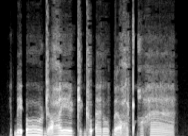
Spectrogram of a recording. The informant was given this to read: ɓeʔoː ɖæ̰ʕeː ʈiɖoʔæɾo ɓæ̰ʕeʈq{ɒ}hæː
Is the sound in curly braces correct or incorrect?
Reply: correct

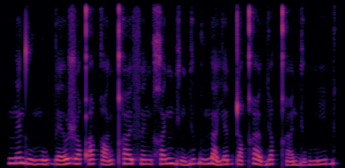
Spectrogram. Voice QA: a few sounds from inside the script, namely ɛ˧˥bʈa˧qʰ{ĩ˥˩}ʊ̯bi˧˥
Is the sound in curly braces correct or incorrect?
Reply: incorrect: i˥˩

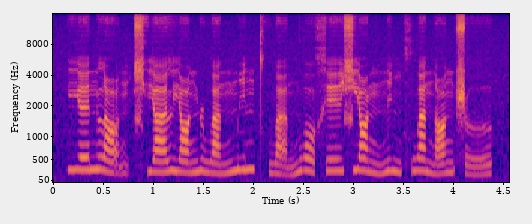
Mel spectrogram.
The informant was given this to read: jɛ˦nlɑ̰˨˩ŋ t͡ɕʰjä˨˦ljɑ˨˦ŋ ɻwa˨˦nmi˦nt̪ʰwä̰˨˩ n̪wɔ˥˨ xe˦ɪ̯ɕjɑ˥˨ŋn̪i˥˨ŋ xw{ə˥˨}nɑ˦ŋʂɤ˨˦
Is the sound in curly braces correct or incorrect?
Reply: incorrect: a˥˨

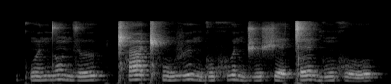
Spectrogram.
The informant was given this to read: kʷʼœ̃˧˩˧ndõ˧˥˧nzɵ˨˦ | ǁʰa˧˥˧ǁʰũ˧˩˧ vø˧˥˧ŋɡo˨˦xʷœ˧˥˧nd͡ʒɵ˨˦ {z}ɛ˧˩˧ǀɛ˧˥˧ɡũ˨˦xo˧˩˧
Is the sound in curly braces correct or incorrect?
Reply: incorrect: ʃ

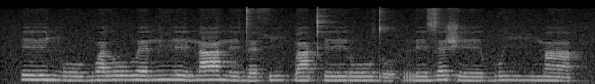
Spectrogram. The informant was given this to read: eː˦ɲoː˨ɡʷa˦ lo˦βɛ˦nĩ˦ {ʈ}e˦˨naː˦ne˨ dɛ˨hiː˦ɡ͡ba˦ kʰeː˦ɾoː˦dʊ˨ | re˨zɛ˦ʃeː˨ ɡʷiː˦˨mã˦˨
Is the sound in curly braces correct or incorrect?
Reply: incorrect: ɾ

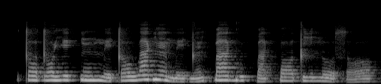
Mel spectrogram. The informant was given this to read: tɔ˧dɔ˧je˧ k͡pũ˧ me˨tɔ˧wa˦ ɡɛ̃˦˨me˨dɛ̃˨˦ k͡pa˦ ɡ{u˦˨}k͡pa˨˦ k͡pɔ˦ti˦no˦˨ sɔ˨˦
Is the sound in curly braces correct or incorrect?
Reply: correct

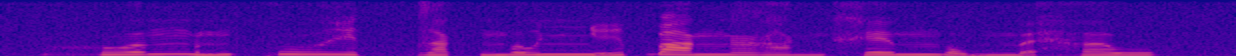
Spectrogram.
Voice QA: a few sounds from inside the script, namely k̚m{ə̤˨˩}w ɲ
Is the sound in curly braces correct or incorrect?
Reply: incorrect: ə˧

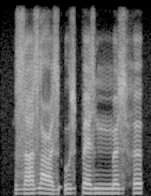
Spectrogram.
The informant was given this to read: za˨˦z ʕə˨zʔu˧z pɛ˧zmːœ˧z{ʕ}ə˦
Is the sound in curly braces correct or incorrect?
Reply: incorrect: h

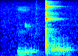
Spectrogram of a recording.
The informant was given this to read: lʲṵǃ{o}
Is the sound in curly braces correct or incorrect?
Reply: incorrect: o̰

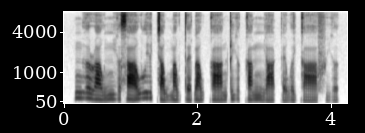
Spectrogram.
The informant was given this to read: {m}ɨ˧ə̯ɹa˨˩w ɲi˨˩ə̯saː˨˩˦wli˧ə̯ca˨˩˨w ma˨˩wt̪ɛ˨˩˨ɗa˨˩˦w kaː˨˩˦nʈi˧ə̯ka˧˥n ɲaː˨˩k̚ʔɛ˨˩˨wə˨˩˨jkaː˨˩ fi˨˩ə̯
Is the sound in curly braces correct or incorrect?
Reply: incorrect: ŋ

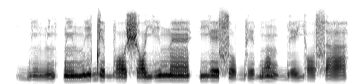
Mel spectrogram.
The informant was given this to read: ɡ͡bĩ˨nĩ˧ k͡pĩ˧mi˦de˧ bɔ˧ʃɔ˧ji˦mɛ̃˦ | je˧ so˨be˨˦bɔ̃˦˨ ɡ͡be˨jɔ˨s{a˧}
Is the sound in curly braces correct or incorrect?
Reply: correct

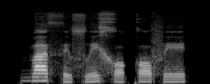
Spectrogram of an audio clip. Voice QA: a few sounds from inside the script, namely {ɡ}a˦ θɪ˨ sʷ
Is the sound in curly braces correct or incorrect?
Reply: incorrect: b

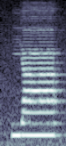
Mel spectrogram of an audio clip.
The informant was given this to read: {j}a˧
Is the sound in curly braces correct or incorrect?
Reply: correct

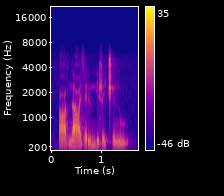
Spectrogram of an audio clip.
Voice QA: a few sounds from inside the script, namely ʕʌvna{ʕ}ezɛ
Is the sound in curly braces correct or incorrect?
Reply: correct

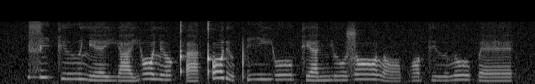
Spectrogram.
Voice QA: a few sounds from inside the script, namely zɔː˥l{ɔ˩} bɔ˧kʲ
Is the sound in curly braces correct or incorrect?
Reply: incorrect: ɔː˩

